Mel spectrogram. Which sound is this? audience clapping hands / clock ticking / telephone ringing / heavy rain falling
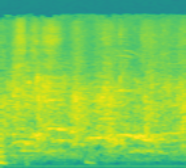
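audience clapping hands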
